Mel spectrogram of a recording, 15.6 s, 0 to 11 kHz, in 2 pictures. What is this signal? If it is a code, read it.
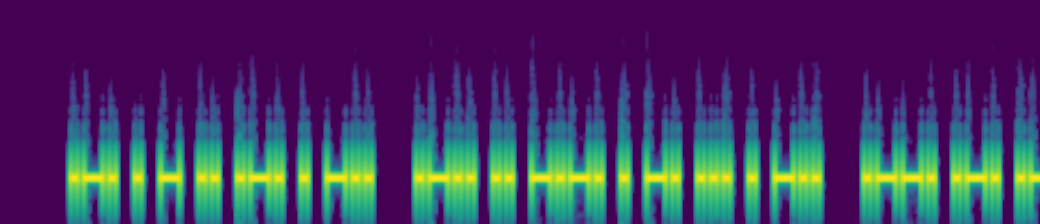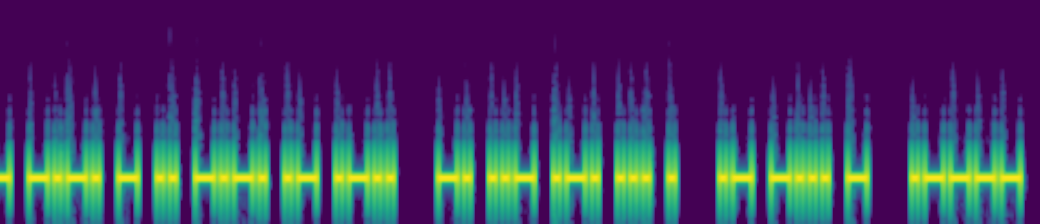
Morse code, heard as a keyed tone, about 25 wpm, 700 Hz. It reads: RETIRED LICENSED PRACTICAL NURSE ABT 1
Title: Practice QSO - Exchange 3 - More Info - 25wpm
